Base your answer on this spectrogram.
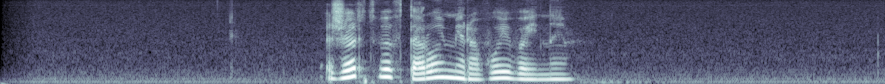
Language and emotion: Russian, neutral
